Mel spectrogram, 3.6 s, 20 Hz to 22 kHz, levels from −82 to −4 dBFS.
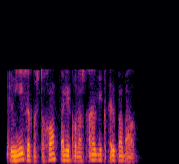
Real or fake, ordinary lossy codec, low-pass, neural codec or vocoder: fake; AAC, 16 kbps; 7.2 kHz; codec, 16 kHz, 1 kbps, FreqCodec, larger model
